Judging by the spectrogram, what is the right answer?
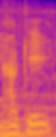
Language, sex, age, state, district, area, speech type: Urdu, male, 30-45, Uttar Pradesh, Aligarh, rural, spontaneous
